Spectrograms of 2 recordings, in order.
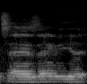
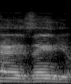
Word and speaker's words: Tanzania: so Roxalian Royalty said the way you said Tanzania is the African way, and the way your wife says it is the American way.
